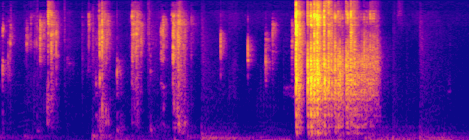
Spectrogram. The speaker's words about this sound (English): I still have to roll a few more dice. Sorry, give me a second.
